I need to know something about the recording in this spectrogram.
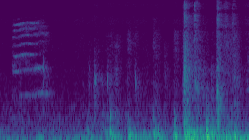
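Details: Stray domestic cat mother and kittens calling back and forth: one short, high, strongly harmonic meow at the start, then rustling, knocking and loud handling noises.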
